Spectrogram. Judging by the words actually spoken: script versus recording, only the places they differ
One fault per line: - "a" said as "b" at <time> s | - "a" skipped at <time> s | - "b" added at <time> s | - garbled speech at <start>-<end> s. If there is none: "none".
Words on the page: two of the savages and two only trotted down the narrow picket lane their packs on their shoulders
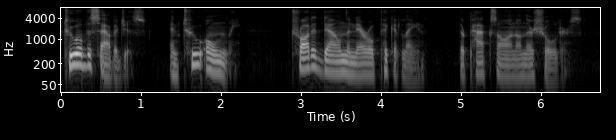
- "on" added at 5.7 s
